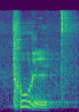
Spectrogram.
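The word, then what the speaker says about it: PDAL: Da ist einmal die Software Actinia zu nennen, dann die Software Graskis und die Software, wer weiß, wie die unterste Software ausgesprochen wird? Pudel, interessanterweise, auch wenn sie... Warum? Kleine Fußnote am Rande. Es gibt Ogre und es gibt Goodle. Das sind zwei klassische Bekannte. Goodle heißt Gedal, was wir alle als Gedal kennen. Und das soll sich darauf reimen. Goodle, die Schöne und das Biest. Ogre, Fiona, vielleicht schon mal gehört. Pudel, spricht man es aus.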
